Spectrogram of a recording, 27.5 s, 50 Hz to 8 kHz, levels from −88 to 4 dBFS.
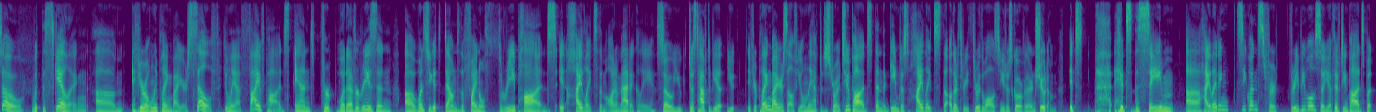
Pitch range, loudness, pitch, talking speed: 170-200 Hz, -23 LUFS, 180 Hz, 195 wpm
